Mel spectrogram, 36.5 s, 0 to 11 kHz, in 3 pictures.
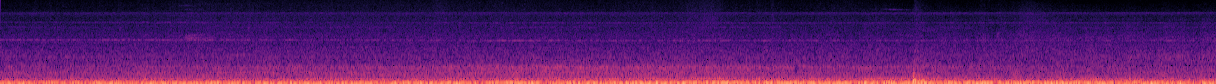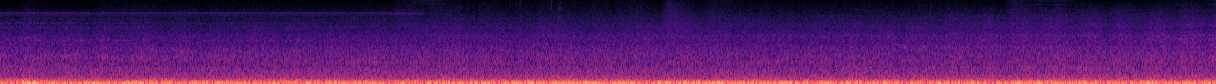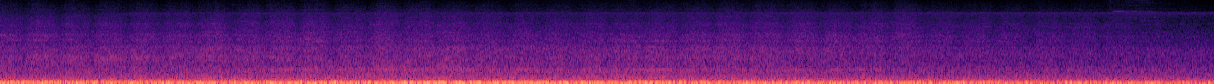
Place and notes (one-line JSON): {"title": "backyard ambiance, East Garfield Park - evening, World Listening Day", "date": "2010-07-18 21:41:00", "description": "World Listening Day, WLD, Scoop walking in the weeds next door, barking, freight train passes, wind, whistling, kids screaming, crickets", "latitude": "41.89", "longitude": "-87.71", "altitude": "184", "timezone": "America/Chicago"}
